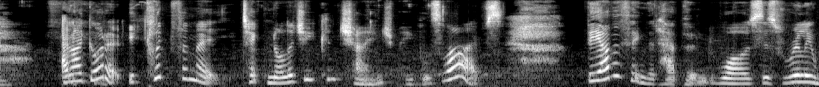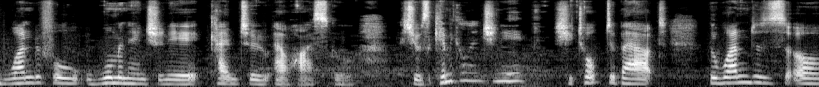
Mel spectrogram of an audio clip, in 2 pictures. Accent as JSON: {"language": "English", "town": "Brisbane", "region": "Queensland", "country": "Australia", "tie": "born or raised there", "said": "I grew up in Brisbane as a small child in the early 1970s"}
